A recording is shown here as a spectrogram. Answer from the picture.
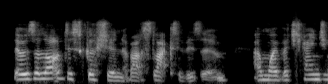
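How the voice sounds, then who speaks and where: In a dry, close sound with no echo, a woman speaks with a Birmingham accent. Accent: Birmingham (Brummie). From English Midlands, Birmingham. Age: 19. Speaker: youth activist and university student. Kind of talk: prepared talk.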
